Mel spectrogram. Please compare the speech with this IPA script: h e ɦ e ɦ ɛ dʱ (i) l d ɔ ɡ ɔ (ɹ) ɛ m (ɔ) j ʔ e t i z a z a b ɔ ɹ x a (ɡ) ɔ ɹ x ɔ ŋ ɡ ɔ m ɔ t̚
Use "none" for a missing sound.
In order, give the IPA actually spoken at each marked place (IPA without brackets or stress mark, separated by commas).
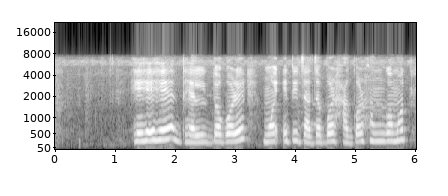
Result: ɛ, ɹ, o, ɡ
